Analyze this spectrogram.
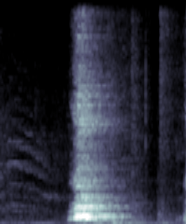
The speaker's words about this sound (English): Yeah, this is crazy. My dog's going nuts. It's probably a package.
